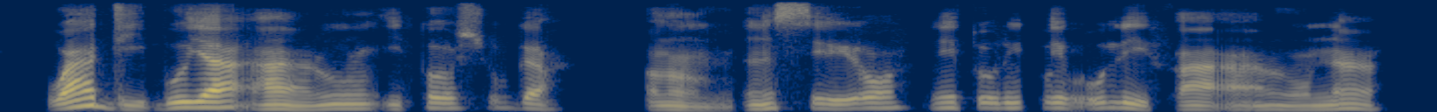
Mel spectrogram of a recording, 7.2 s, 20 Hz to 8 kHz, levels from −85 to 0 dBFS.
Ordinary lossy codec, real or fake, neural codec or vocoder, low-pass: none; fake; codec, 16 kHz, 0.8 kbps, ZipCodec; 7.2 kHz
